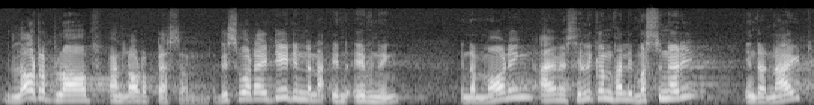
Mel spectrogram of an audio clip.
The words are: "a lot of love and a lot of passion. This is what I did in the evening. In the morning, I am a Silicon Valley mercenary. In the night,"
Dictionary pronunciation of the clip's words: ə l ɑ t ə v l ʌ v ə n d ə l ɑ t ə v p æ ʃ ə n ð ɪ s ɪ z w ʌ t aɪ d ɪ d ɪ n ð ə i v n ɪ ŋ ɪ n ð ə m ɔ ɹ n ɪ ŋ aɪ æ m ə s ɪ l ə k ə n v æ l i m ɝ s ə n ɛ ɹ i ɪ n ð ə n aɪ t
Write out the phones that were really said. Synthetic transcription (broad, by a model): l ɑ t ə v l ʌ b ə n d l ɑ t ə v p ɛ s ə n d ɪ s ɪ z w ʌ t aɪ d ɪ d ɪ n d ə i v n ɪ ŋ ɪ n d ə m ɔ ɹ n ɪ ŋ aɪ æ m ə s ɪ l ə k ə n b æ l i m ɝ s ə n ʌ ɹ i ɪ n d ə n aɪ t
